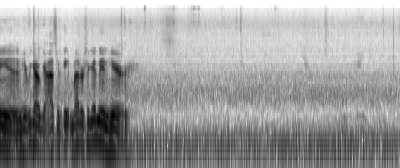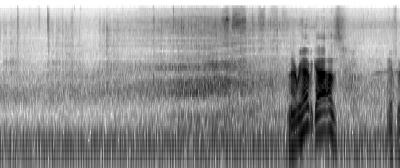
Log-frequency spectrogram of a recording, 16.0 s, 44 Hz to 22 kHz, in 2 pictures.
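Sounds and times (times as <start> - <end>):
electric ducted fan jet: 0.0 - 16.0
faint outdoor hiss: 0.0 - 16.0.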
